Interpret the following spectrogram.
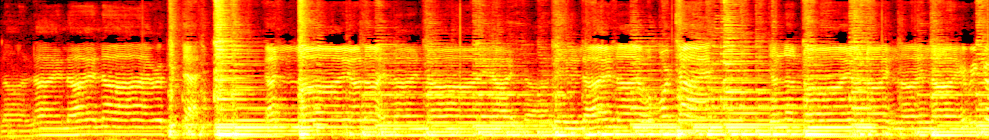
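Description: A man singing a prayer melody while strumming an acoustic guitar, with steady chords under the voice.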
